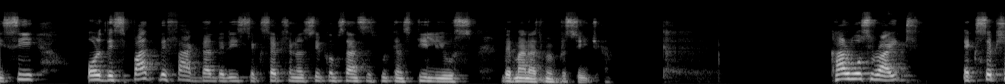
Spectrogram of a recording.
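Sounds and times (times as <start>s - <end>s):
breath into microphone: 0.4s - 0.7s, 6.6s - 7.3s.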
